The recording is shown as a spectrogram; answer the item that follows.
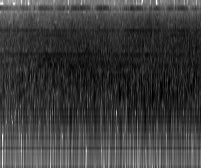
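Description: A search helicopter's rotor whirs in a film scene as a boat heads back to shore from the ocean, a continuous, even, fairly faint drone with no voices.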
